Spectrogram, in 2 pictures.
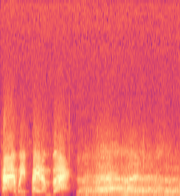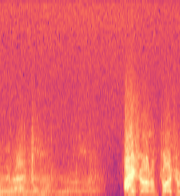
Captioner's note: townsfolk murmur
